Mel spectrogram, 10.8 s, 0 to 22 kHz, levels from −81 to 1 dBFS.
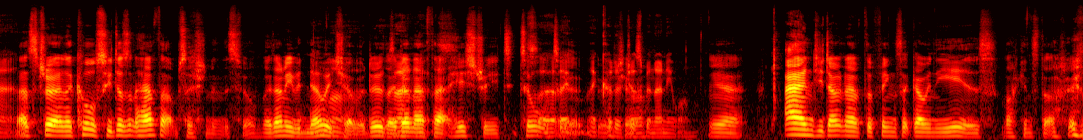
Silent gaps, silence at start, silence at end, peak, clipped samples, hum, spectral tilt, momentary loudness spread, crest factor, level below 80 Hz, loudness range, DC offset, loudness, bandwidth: none; 0 s; 0 s; 0 dBFS; under 0.1%; none; -3.5 dB/octave; 16 LU; 26 dB; -72 dBFS; 7 LU; under 0.1%; -27 LUFS; 19 kHz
